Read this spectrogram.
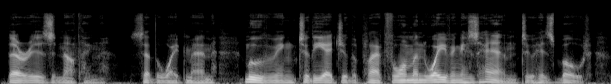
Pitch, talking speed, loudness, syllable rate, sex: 85 Hz, 205 wpm, -20 LUFS, 5.3 syllables/s, male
